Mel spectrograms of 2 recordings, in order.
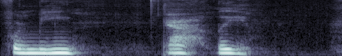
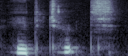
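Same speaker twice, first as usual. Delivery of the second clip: whisper; 12 dB quieter than usual. Real, not acted.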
